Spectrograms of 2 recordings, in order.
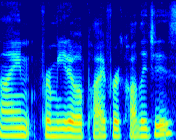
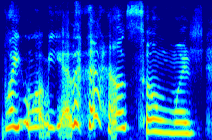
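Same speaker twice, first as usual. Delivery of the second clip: high-pitched, laughing indignation; playful wounded disbelief with a laugh; mock-hurt protest; 9 semitones higher than usual. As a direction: retell a baffled complaint to mom, pitched up. Acted protest to her eager mom.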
